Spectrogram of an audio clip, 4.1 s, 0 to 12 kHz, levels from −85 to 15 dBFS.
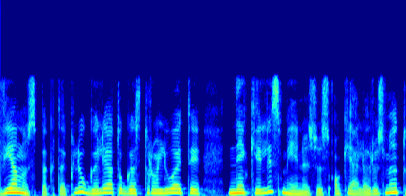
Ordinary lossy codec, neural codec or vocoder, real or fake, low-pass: MP3, 96 kbps; codec, 16 kHz, 4 kbps, X-Codec, WavLM features, trained on Multilingual LibriSpeech; fake; 7.2 kHz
